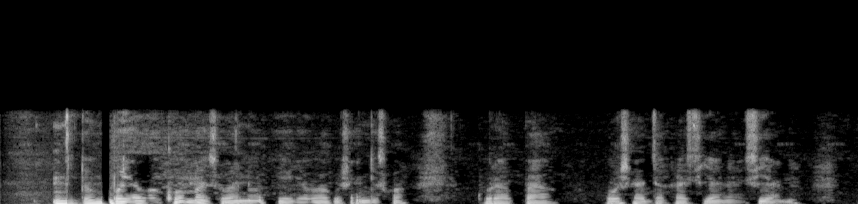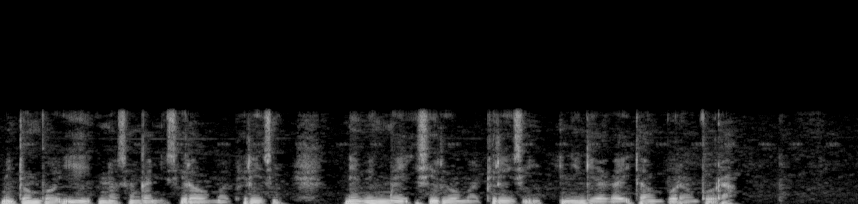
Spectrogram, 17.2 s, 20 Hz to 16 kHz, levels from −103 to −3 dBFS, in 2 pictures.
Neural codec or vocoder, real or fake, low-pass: none; real; 7.2 kHz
